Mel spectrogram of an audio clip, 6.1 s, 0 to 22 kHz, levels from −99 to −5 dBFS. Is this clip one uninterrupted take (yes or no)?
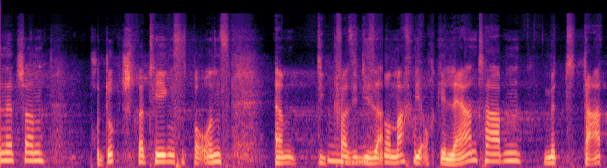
no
